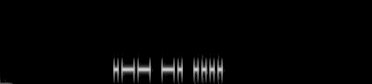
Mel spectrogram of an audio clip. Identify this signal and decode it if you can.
Morse code, heard as a keyed tone, about 30 wpm, 700 Hz. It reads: WNH
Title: USA Call Sign Postfixes - 3 Letters 30wpm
